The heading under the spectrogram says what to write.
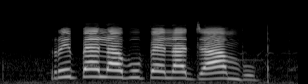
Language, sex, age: Tsonga, female, 23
